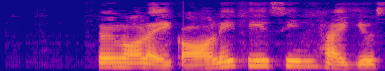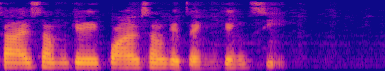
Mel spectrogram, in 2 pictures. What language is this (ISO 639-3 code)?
yue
